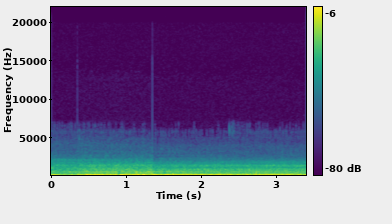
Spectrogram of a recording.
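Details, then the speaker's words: 2003 Chevy Trailblazer 5.3L V8 driving after power steering pump replacement, sharp turns and accelerating toward 60 mph: only low steady engine and road hum, no whine with steering load; pump quiet. "nice and quiet and smooth even if I make a sharp turn nothing you don't hear any whining noise or anything the engine is nice and quiet"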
